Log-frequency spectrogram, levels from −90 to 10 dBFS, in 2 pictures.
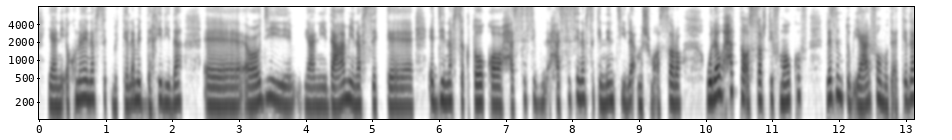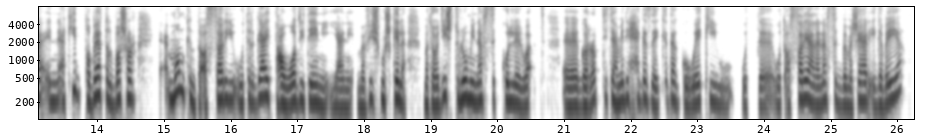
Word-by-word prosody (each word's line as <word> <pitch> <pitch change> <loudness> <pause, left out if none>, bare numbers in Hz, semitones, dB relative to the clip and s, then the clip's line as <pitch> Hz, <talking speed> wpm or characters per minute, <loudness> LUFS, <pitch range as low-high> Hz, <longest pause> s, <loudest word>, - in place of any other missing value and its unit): يعني 175 -1 0
اقنعي 220 +5 +1
نَفْسِك 225 0 -2
بالكلام 180 +3 -3
الداخلي 190 +1 -2
ده، 195 +2 -1 0.3
آآ، 175 0 0
اقعدي 195 -1 0
يعني 175 0 -2
دعّمي 195 +5 +4
نَفْسِك، 185 0 -2 0.8
ادّي 215 0 +1
نَفْسِك 205 0 -2
طاقة، 190 -2 +3
حسّسي 215 +6 -5
بن 195 +1 -8
حسّسي 210 +5 -4
نَفْسِك 225 -2 -4
إن 190 0 0
أنتِ 210 0 -2
لأ 200 +2 -2
مش 180 0 -4
مقصّرة، 190 +2 0 0.4
ولو 235 +5 +8
حتّى 300 -2 +2
قصّرتي 215 +1 0
في 205 - -5
موقف 210 +6 0 0.3
لازم 240 +3 +2
تبقي 205 -5 -4
عارفة 195 +7 +2
ومتأكدة 215 +3 -1
إن 210 -3 -3
أكيد 265 +8 -3
طبيعة 240 +5 +4
البشر 220 +3 +2
أ 225 - -5 0.5
ممكن 245 - +4
تقصّري 220 +2 +2
وترجعي 225 +5 +2
تعوّضي 195 +2 +4
تاني، 195 -4 +1
يعني 160 -1 -2
ما 165 -1 -3
فيش 220 +6 -4
مشكلة، 215 -1 +3 0.3
ما 180 - +1
تقعديش 180 +8 +1
تلومي 225 -1 +4
نَفْسِك 215 +1 -2
كُلّ 200 -2 +2
الوقت. 180 0 -3 0.3
آآ، 170 0 +2
جرّبتِ 185 +8 -1
تعملي 215 -1 +1
حاجة 225 +1 -3
زي 190 -5 -2
كده 215 +1 -5
جواكِ 185 +3 -1 0.5
وت 170 - -8 0.2
وتأثّري 175 +6 -1
على 190 -5 +1
نَفْسِك 210 +3 -4
بمشاعر 180 +4 -1
إيجابية؟ 200 - 0
200 Hz, 150 wpm, -22 LUFS, 180-220 Hz, 0.8 s, ولو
